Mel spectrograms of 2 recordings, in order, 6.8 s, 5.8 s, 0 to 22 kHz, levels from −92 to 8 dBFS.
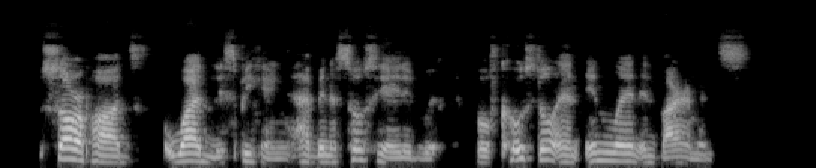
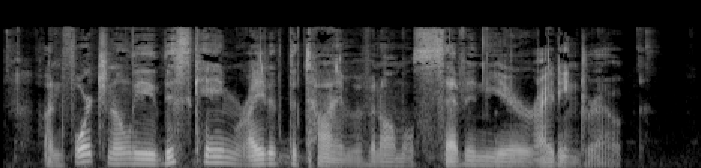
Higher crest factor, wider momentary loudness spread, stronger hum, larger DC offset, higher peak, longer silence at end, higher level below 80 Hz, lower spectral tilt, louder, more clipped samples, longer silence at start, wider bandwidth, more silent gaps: about the same, 22 dB vs 24 dB; first, 18 LU vs 13 LU; neither; neither; about the same, -2 dBFS vs -4 dBFS; first, 0.6 s vs 0.45 s; second, -68 dBFS vs -54 dBFS; about the same, -3.5 dB/octave vs -2.5 dB/octave; first, -22 LUFS vs -25 LUFS; neither; first, 0.35 s vs 0.05 s; second, 9.4 kHz vs 11.5 kHz; first, 1.29-1.36 s, 3.88-3.97 s vs none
